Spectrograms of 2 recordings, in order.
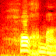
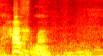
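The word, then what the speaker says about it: חכמה: Here I have the kamatz a little bit bigger, so I know it's chochma, not chachma.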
